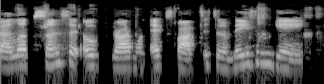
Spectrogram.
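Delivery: ordinary talk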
